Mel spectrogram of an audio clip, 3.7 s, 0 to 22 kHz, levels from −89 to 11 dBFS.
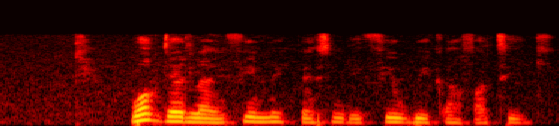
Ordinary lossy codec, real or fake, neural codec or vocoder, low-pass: none; real; none; 7.2 kHz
